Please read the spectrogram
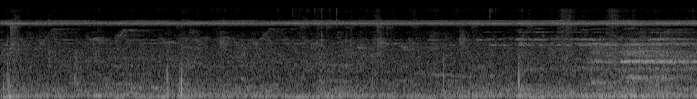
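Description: Faint rural yard ambience: a steady high-pitched insect drone, a few light clicks, and birds calling near the end.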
